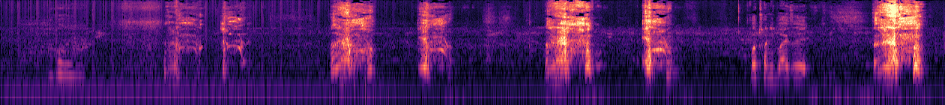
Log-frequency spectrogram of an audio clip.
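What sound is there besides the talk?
coughing and throat clearing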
